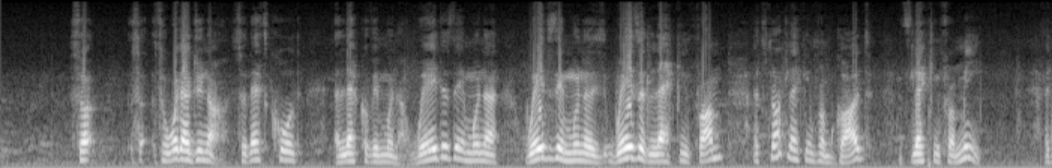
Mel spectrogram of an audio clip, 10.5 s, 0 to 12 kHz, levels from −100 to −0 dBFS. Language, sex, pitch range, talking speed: English, male, 110-185 Hz, 205 wpm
